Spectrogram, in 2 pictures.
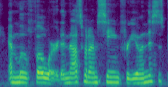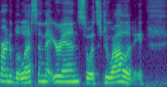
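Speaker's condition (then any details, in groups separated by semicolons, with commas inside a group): No condition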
